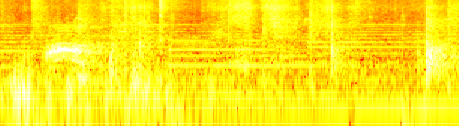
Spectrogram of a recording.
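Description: A short high-pitched vocal sound about a quarter second in, then only a low steady hum.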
